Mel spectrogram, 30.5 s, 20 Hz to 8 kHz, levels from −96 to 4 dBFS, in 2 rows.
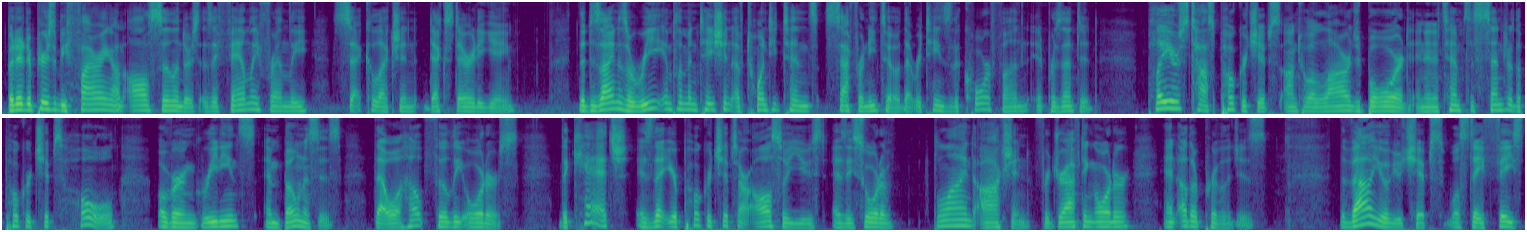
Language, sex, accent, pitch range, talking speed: English, male, American, 115-140 Hz, 175 wpm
